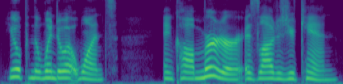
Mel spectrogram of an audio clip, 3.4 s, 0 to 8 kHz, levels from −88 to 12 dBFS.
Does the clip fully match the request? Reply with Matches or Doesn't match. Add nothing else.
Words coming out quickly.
Matches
